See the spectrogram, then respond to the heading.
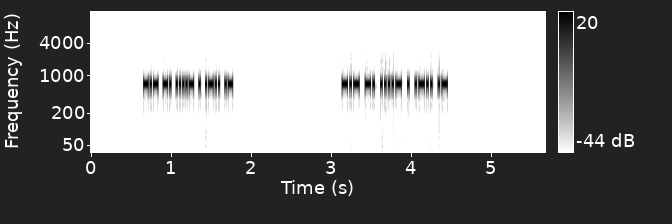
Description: Morse code, heard as a keyed tone, about 65 wpm, 700 Hz. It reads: KN4ELA KN4ELA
